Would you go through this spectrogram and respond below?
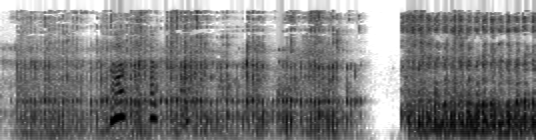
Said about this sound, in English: All right, and okay, I thought you were just going to keep snoring, so yeah.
